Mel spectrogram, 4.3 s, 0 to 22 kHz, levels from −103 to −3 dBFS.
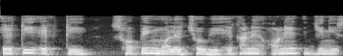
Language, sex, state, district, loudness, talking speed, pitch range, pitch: Bengali, male, West Bengal, Kolkata, -15 LUFS, 110 wpm, 120-140 Hz, 130 Hz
